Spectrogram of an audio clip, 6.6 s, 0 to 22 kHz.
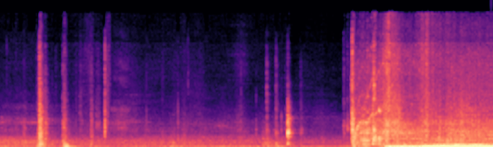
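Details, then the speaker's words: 1980 Ford Fairmont wagon swapped to a stock 1994 F-150 V8 with Mustang/Chinese headers, exhaust and AutoZone Cherry Bomb mufflers: it catches after about five seconds, then gives loud, even throttle blips, a healthy, loud V8. "I know that's like a stock 94 F-150 motor with a high can Mustang headers and exhaust Mustang some Chinese headers and some cherry bombs from Auto Zone it's I couldn't ask for a better sound dude"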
